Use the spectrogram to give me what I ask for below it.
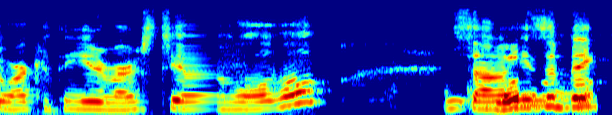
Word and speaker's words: Louisville: you pronounce louisville correctly you're supposed to pronounce it as if you have a mouth full of marbles and you did it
